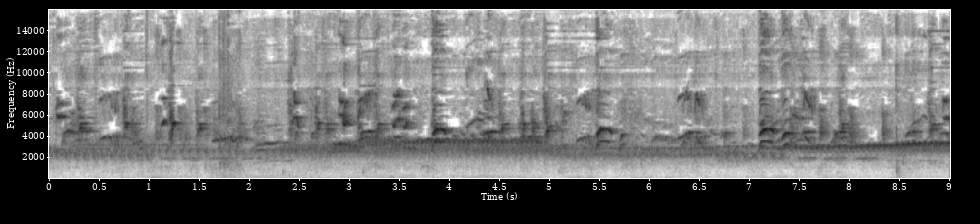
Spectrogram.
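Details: ['Canary recorded on 1 April 2021, giving a continuous, dense, rolling warble of high trills and twittering notes over steady background hiss.']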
